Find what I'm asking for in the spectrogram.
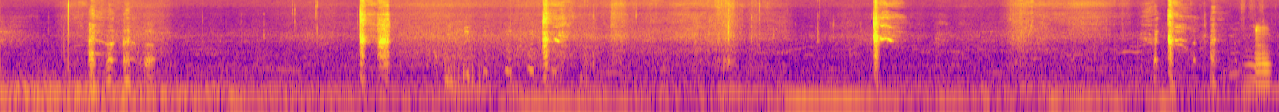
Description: mimics daddy in the car. They take turns coughing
